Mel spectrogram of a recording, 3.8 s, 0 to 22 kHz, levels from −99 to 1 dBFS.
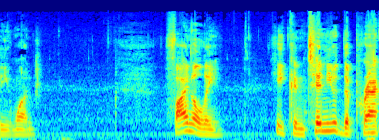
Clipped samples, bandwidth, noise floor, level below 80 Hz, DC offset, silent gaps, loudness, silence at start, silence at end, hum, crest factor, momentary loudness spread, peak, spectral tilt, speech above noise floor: under 0.1%; 17 kHz; -53 dBFS; -62 dBFS; under 0.1%; none; -19 LUFS; 0 s; 0 s; none; 20 dB; 16 LU; -2 dBFS; -2 dB/octave; 34 dB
